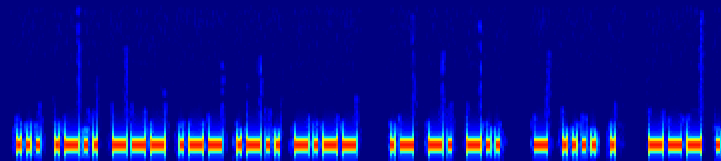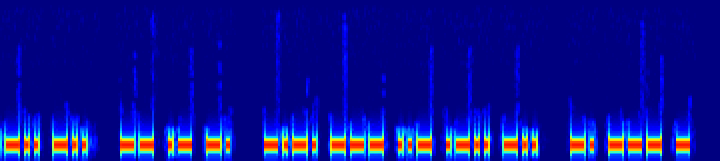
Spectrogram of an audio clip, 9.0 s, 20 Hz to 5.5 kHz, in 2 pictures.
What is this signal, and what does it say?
Morse code, heard as a keyed tone, about 40 wpm, 600 Hz. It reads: SLOWLY AND THE OLD MAN COULD NOT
